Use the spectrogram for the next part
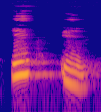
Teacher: ऊ का उच्चारण स्थान होता है होठों से, यानी जब हम ऊ का उच्चारण तभी कर पाते हैं जब हम अपने होठों से हवा को रोकते हैं, ठीक है, ऊ, और इसमें हम होठों का प्रयोग करते हैं।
